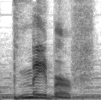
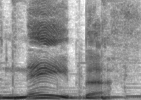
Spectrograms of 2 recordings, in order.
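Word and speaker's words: Naboth: that's what i said may birth i think you're saying it wrong his name was neybeth ah bless you never mind nabith lived on a piece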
